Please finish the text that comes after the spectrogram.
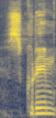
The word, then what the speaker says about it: SQream: 네, 스크림 코리아 박찬호입니다. 반갑습니다. 이 소개해 주신 분께서 저희 솔루션을 굉장히 잘 발음해 주셔서 정말 감사한데, 맞습니다. 스크림이라고 읽습니다.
